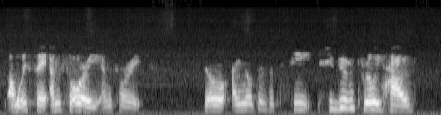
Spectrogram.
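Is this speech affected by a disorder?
No.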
